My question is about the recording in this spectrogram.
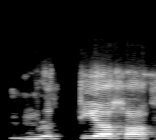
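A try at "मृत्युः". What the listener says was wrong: Mrityuhu. Ukara. You see the ukara here? Mrityuhu.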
